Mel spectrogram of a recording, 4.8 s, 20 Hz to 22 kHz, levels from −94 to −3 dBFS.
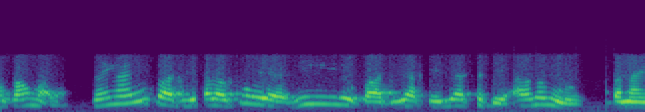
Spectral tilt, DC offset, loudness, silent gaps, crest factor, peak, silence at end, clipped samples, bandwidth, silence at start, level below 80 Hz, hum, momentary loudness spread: -10 dB/octave; under 0.1%; -29 LUFS; none; 14 dB; -14 dBFS; 0 s; under 0.1%; 3.6 kHz; 0 s; -78 dBFS; none; 8 LU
